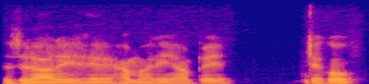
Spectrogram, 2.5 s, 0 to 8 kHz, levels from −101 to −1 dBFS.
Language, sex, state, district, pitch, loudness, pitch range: Rajasthani, male, Rajasthan, Churu, 110 Hz, -23 LUFS, 110-115 Hz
